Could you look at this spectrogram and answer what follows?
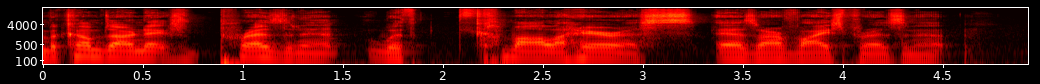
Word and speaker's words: Kamala: holds on and becomes our next president with Kamala Harris as our vice president. And I know that's not how she pronounces her name, but I'm from the South.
